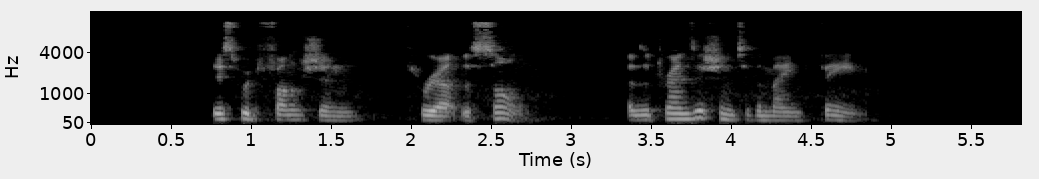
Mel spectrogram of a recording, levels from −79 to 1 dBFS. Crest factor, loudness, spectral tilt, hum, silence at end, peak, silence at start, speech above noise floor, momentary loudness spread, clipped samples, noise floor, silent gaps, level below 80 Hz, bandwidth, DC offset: 20 dB; -34 LUFS; -3.5 dB/octave; none; 1 s; -16 dBFS; 0.75 s; 52 dB; 13 LU; under 0.1%; -86 dBFS; none; -76 dBFS; 12 kHz; under 0.1%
